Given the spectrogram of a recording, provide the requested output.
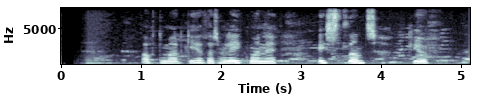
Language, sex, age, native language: Icelandic, female, 14, Icelandic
